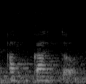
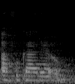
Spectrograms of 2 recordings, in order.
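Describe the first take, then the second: First: The word is said with an Italian-style accent. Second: The word is said with an English accent. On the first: The speaker calls it right. "I'm pretty sure it's like" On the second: The speaker calls it wrong. "I immediately put like a little English accent on it"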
